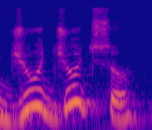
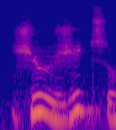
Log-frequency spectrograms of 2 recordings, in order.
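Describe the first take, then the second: First: The word is said with the original Japanese sounds. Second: The word is said with Portuguese-style sounds. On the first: This is the original name. The speaker calls it right. "mas o nome da original é" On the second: This is how the West says it. The speaker calls it wrong. "que é pronunciado na língua portuguesa e algumas línguas ocidentais"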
